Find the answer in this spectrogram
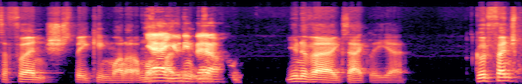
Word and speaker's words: Univers: Univers, exactly. Yeah. Good French pronunciation there as well.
